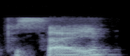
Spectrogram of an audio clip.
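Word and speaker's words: ψ: qa 어떤 함수 어 파 사이라고 읽습니다 프사이 프사이 함수 tl th tlga th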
